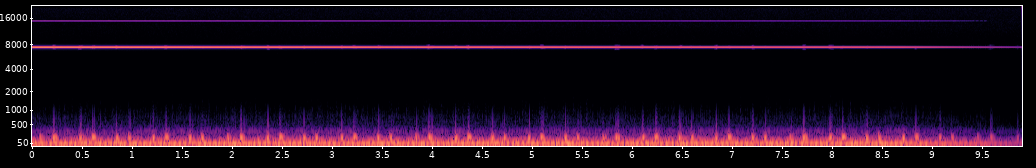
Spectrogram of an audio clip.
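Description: A low, heartbeat-like throb from a film's sound design, pulsing fast, about four times a second, over a steady deep hum. It fades out near the end.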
